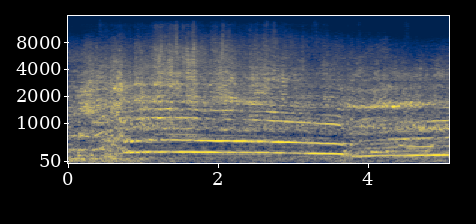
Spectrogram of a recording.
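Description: A car's engine running at high revs on a race track. The pitch holds high and sinks slowly, then drops sharply about three and a half seconds in and holds steady at the lower note.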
